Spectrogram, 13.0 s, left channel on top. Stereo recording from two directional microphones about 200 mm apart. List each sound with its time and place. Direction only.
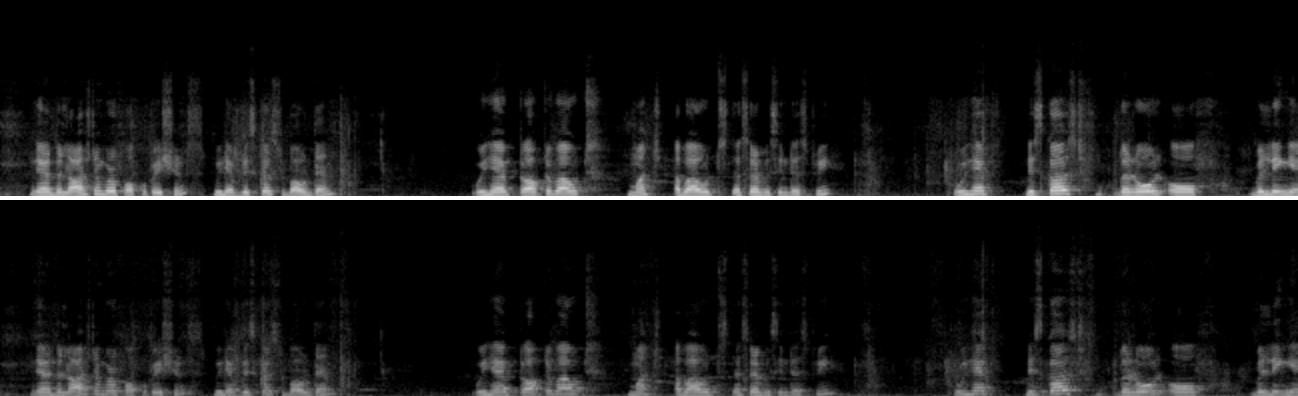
0.0 s speech: 40° left (ahead or behind)
4.7 s speech: 40° left (ahead or behind)
9.6 s speech: 40° left (ahead or behind)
